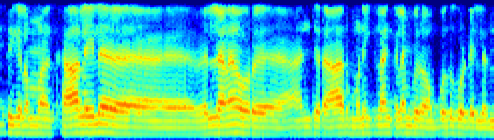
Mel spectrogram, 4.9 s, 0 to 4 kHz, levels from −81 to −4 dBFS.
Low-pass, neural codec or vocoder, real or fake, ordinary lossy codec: 3.6 kHz; none; real; MP3, 32 kbps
